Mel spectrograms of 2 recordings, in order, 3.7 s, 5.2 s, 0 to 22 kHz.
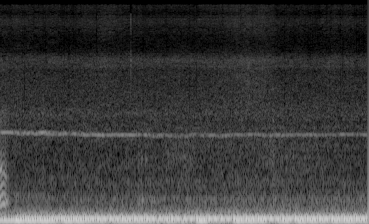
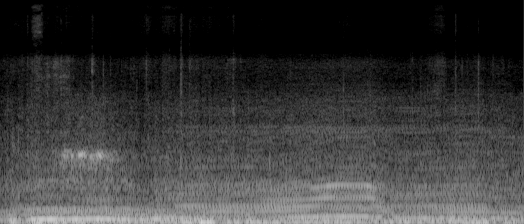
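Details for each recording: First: Kia Carnival 2.2 D4HB common-rail turbo diesel, 187,000 km, low power complaint, no check engine light: steady idle rumble with a faint constant high whistle; an intake leak is sucking in unmetered air. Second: Kia Carnival turbo diesel, 187,000 km, driving after the intake pipe that caused low power was replaced: engine note climbs smoothly and evenly under load over road rumble, no hesitation or flat spots; acceleration normal.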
